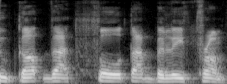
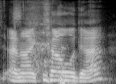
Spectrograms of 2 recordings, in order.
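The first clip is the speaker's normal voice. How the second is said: ordinary talk, nothing marked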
